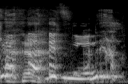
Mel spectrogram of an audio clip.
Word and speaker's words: Geraldine: Is it a soft G? – I yell from across the battlefield. It's Geraldine. – It's Geraldine. Geralt.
